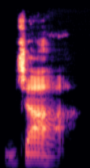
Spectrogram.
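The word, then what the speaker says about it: ja (じゃ): Well, that well in Japanese is pronounced ja.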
